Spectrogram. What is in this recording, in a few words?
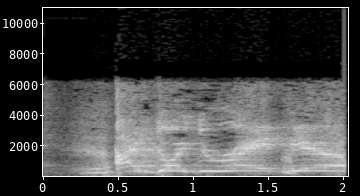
guy yells at cats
